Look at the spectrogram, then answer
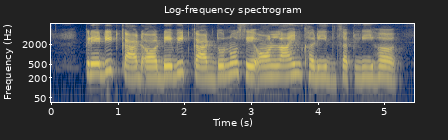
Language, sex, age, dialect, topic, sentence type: Magahi, female, 41-45, Western, banking, question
